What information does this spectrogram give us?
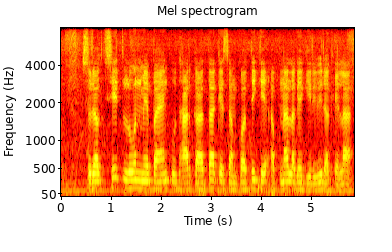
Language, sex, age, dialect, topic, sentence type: Bhojpuri, male, 18-24, Southern / Standard, banking, statement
